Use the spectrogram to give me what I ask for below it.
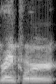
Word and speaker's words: Rancor: And if you ever read Rancor, at the end of it, or Rancor, if you pronounce the word properly, at the end of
